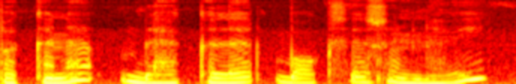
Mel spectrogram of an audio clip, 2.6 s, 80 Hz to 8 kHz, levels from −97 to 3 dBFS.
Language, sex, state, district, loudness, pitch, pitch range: Telugu, male, Telangana, Mahabubabad, -14 LUFS, 155 Hz, 150-180 Hz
